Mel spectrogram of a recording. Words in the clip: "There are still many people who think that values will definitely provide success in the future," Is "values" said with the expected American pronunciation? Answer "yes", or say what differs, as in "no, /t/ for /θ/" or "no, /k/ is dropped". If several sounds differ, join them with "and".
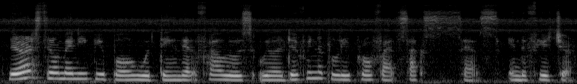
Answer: no, /f/ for /v/ and /s/ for /z/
